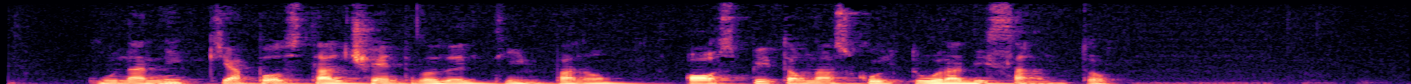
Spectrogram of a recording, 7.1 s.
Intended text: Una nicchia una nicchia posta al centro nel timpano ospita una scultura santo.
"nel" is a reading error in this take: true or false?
true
